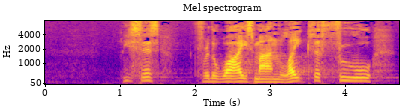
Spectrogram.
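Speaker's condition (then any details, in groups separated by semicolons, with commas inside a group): No condition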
